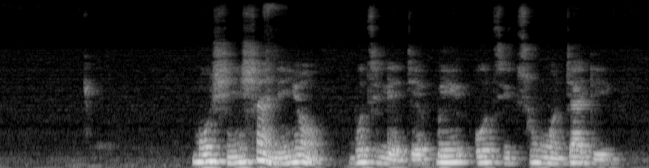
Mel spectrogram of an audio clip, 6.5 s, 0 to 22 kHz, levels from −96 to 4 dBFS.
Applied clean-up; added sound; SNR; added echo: none; none; none; reverberation time 0.3 s.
